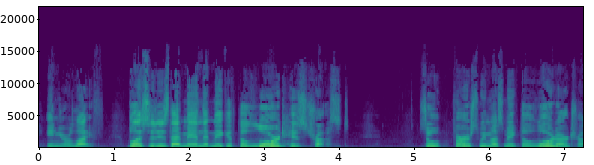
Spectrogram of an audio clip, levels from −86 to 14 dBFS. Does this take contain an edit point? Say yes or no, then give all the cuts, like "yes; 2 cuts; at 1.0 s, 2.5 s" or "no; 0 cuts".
no; 0 cuts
